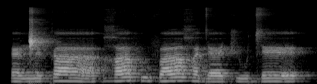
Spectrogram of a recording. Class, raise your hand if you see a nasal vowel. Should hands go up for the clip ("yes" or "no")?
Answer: no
